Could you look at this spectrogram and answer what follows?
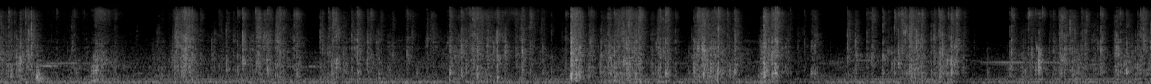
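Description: Silver anti-static bag around a graphics card crinkling as it is handled, in a string of irregular crackles.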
